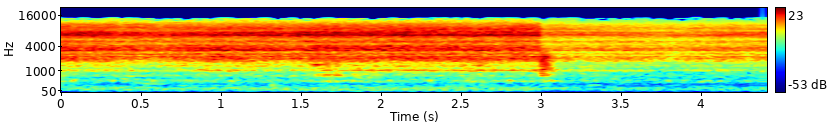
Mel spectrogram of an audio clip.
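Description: L&YR Class 27 0-6-0 steam locomotive standing with steam hissing steadily, and a single sharp knock about three seconds in.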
